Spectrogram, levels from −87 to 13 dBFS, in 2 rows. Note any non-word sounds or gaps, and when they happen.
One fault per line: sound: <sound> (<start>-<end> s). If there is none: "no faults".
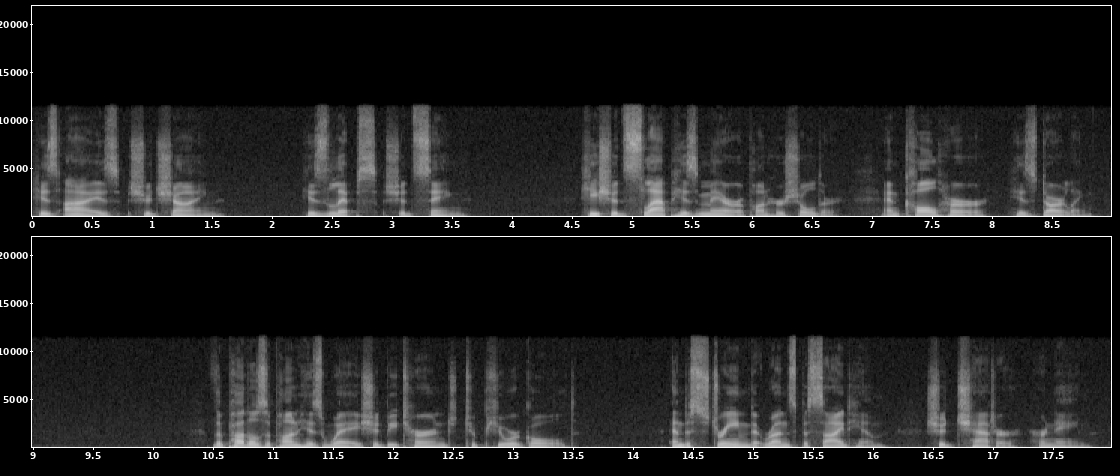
no faults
